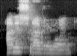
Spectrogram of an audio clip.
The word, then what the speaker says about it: Anishinaabe: Anishinaabe. You're going to pronounce all of these wonderful words way better than I can.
